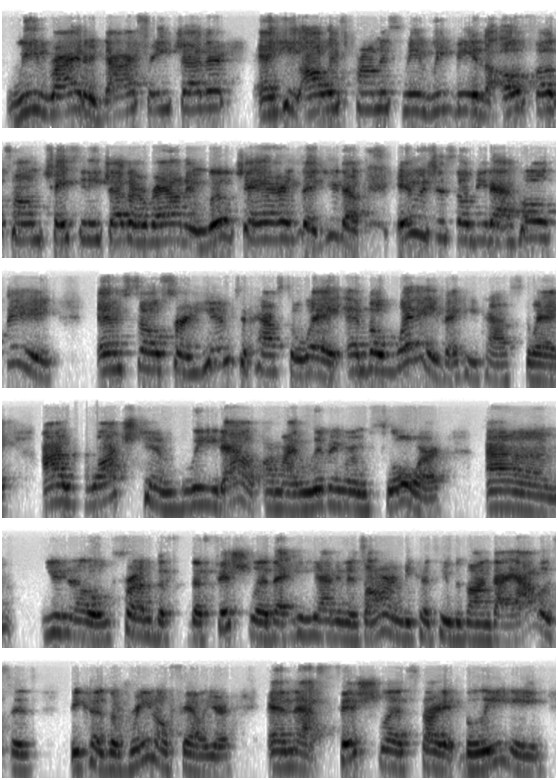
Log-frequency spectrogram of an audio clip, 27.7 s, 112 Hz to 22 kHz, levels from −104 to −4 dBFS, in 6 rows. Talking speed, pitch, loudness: 190 wpm, 240 Hz, -15 LUFS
